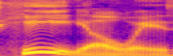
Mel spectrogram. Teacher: a potential slight Y sound linking he and always. He always that little glide can happen naturally between vowel sounds and also how the S in brings might sound like a Z before the vowel in of brings up brings up politics.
